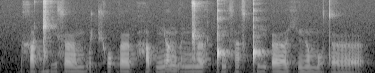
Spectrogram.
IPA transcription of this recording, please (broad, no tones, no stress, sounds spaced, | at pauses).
x a ɡ͡ǁ iː s œː m b ʊ t͡ʃʰ o k œː f h a p ɲ ɐ ŋ ɡ œ ŋ͡ǁ œ x ǃ ĩ s ã s ǃ i ʔ œː ə̯ ç ĩ ə̯ m o t œː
